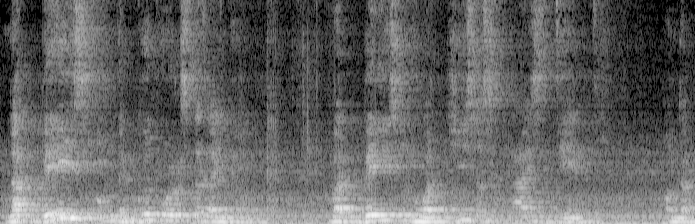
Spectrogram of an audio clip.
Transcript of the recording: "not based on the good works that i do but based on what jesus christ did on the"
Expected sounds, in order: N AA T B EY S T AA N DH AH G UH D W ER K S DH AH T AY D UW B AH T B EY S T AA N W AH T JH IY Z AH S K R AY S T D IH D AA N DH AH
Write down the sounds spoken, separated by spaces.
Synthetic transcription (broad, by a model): N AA T B EY S T AA N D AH G UH D W ER K S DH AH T AY D UW B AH T B EY S T AA N W AH T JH IY S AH S K R AY S T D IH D AA N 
